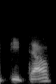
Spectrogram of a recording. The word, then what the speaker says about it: Pitard: Mon nom, c'est Charles Pitard Jean-Luc. – Pitard? – D'accord. Oui, Charles Pitard Jean-Luc. – Ça s'écrit comment, s'il vous plaît? – Le nom, comme Charles avec un S, et Pitard, P-I-T-A-R-D.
